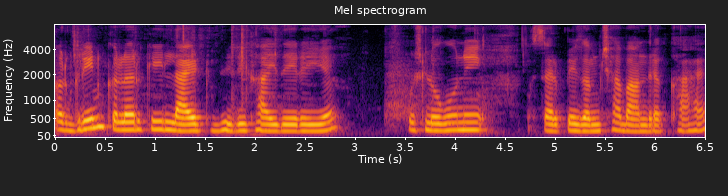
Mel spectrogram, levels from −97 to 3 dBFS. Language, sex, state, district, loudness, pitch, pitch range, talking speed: Hindi, female, Uttar Pradesh, Jalaun, -17 LUFS, 185 Hz, 175-205 Hz, 175 wpm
